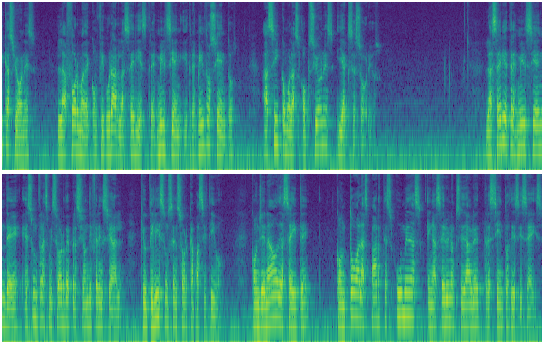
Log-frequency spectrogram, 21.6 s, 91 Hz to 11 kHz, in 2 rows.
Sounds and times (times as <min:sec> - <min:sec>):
Speech: 0:00.0 - 0:07.6, 0:09.7 - 0:21.6.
